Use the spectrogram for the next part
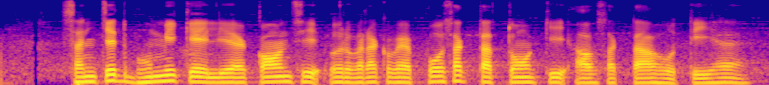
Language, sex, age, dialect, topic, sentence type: Hindi, male, 18-24, Garhwali, agriculture, question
